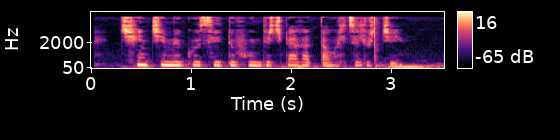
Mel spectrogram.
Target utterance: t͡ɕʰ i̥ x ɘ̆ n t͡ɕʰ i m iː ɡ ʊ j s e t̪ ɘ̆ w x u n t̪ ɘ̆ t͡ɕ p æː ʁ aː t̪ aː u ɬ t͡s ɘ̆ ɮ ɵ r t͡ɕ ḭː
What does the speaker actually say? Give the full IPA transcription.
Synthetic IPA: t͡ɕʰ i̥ x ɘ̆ n t͡ɕʰ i m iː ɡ u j s e t̪ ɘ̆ w x u n t̪ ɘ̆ t͡ɕ p æː ʁ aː t̪ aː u ɬ t͡s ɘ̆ ɮ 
